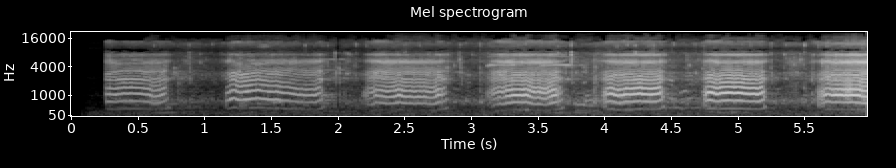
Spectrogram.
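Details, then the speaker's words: Newborn/preterm baby with breathing difficulty: repeated short, voiced, whimpering expiratory grunts about 76 a minute, with intercostal retractions (sucking in between the ribs) seen, indicating something wrong in the chest. "but more importantly what you heard was grunting that sound of have you ever wondered why babies do that well here's the reason"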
